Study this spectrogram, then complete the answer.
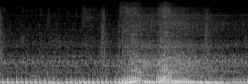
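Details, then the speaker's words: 1986 Honda Rebel 250 CMX, hot restart after a ride, following a starter clutch replacement: brief crank, then it catches cleanly, revs once and settles; the starter engages hot without slipping. "well i don't know seems to be okay i guess uh that was a success everybody"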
